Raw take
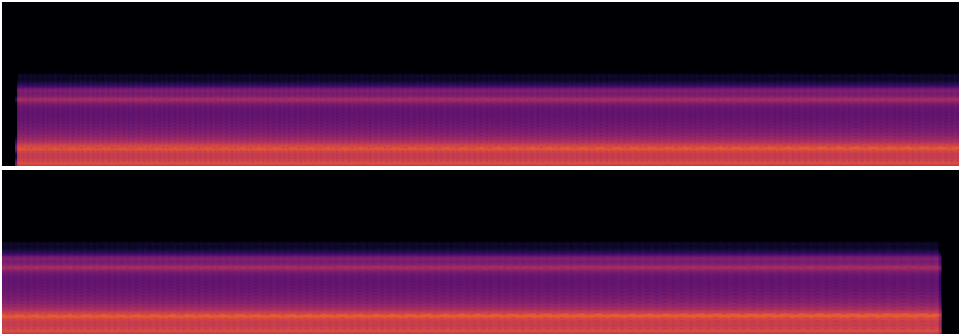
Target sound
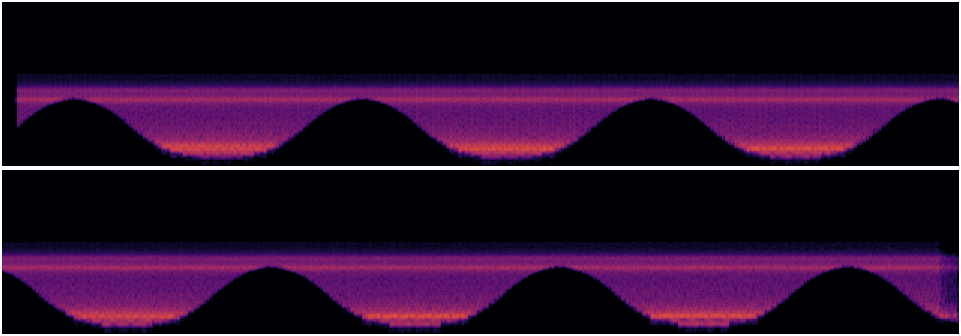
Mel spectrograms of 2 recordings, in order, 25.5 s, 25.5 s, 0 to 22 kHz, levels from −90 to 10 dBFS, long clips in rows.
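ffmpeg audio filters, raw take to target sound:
-filter_complex "[0:a]asplit=2[a][b];[b]aecho=0:1:244:0.0944[c];[a][c]amix=inputs=2:normalize=0,alimiter=level_in=1.5dB:limit=-24dB:level=0:latency=1:release=34,volume=-1.5dB,asplit=2[d][e];[e]aecho=0:1:63|126|189|252|315|378:0.355|0.181|0.0923|0.0471|0.024|0.0122[f];[d][f]amix=inputs=2:normalize=0,asubboost=boost=11:cutoff=120,bandreject=f=370:w=12,afftfilt=real='re*gte(b*sr/1024,260*pow(2000/260,0.5+0.5*sin(2*PI*0.26*pts/sr)))':imag='im*gte(b*sr/1024,260*pow(2000/260,0.5+0.5*sin(2*PI*0.26*pts/sr)))':win_size=1024:overlap=0.75,volume=6dB"

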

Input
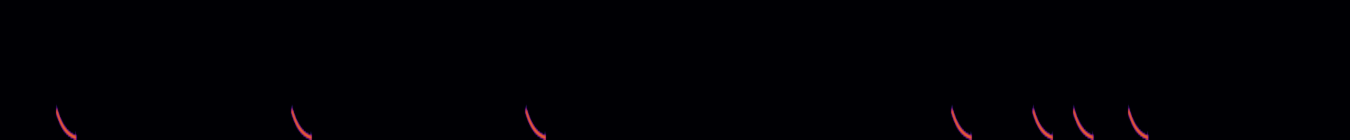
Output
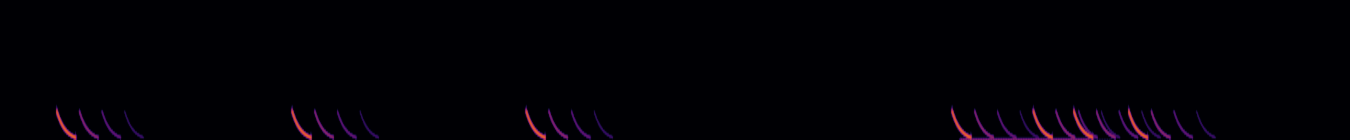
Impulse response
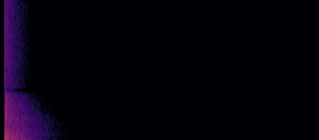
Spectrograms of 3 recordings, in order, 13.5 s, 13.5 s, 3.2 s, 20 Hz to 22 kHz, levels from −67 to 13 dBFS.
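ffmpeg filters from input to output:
-filter_complex "[0:a]asettb=1/sr,asplit=3[a][b][c];[a]atrim=end=9.604[d];[b]atrim=start=9.6:end=10.9,asetpts=PTS-STARTPTS,afade=t=in:d=0.004:c=qsin,afade=t=out:st=1.296:d=0.004:c=qsin,aeval=exprs='val(0)+0.0126*(sin(2*PI*60*n/s)+sin(2*PI*2*60*n/s)/2+sin(2*PI*3*60*n/s)/3+sin(2*PI*4*60*n/s)/4+sin(2*PI*5*60*n/s)/5)':c=same[e];[c]atrim=start=10.896[f];[d][e]acrossfade=d=0.004:c1=hsin:c2=qsin[g];[g][f]acrossfade=d=0.004:c1=qsin:c2=hsin,aecho=1:1:226|452|678:0.0841|0.0345|0.0141"

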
